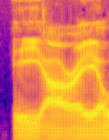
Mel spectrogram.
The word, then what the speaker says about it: puerperal: Now, I don't know how to say this. It's spelt weirdly. It's got an odd spelling. It's Puerperal, so puerperal fever.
